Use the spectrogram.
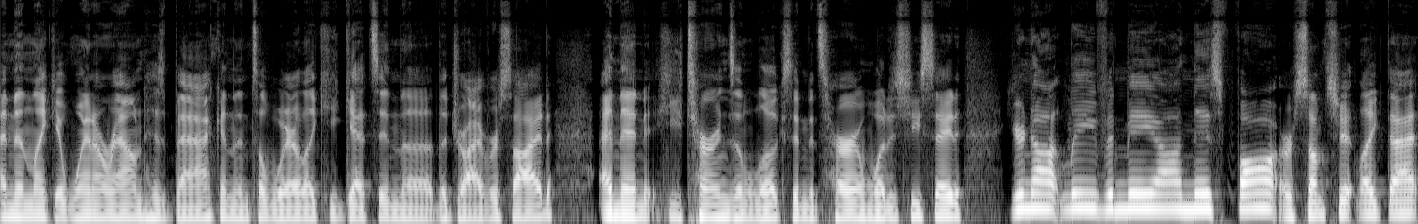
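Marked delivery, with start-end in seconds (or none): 7.5-9.6 high, screaming woman's voice. Retelling a scene where she screams at him, imitating a woman screaming. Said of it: "She screamed at him".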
